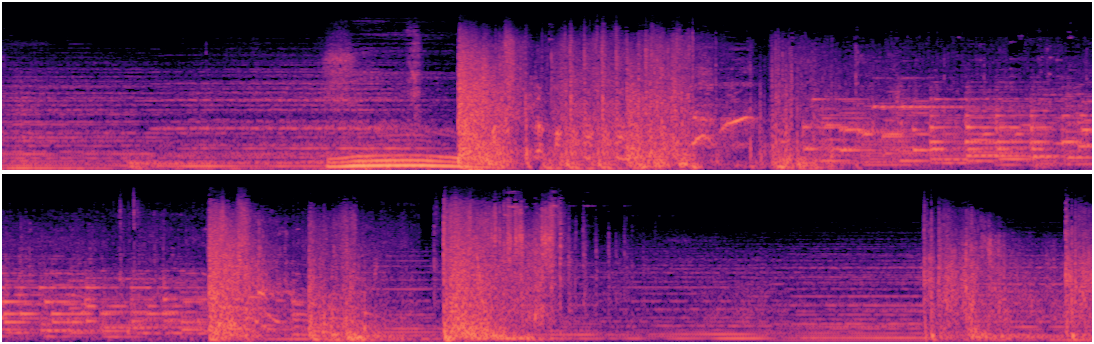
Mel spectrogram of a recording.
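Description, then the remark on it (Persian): Loud bursts of gunfire crack out in several separate volleys during a shootout, some in quick rapid clusters, over a steady dramatic musical score. “مشکل آدم خوبه اینه که نمیتونن درست شلیک کنن.”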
